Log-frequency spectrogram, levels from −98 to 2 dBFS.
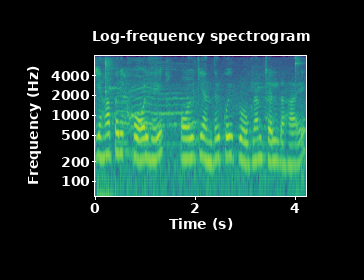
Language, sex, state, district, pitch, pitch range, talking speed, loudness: Hindi, female, Punjab, Pathankot, 225 Hz, 210-245 Hz, 185 wpm, -15 LUFS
